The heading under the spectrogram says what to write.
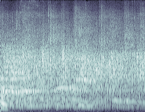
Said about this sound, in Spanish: Yo no sé por qué eso del trabajo nomás aplaudieron poquitos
